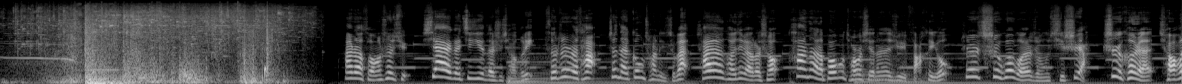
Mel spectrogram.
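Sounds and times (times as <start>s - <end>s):
crackling tinkling glass debris: 0.0s - 3.2s
tempered glass shattering: 0.0s - 3.3s
speech: 3.5s - 11.8s.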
